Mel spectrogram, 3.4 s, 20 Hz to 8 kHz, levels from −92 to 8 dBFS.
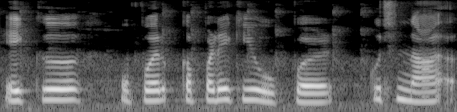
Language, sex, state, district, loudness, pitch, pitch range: Hindi, female, Punjab, Pathankot, -15 LUFS, 235 Hz, 225-250 Hz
